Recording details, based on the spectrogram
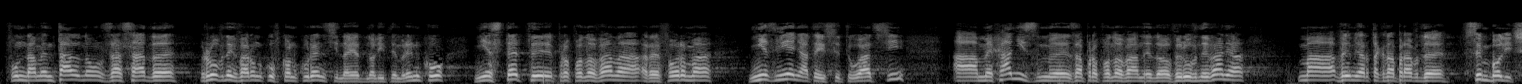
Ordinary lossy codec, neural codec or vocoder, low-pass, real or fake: none; none; 7.2 kHz; real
